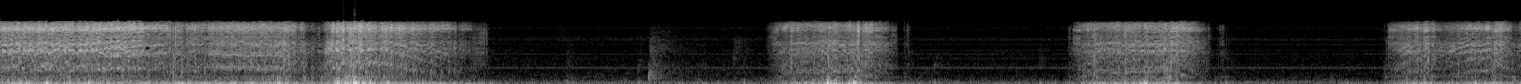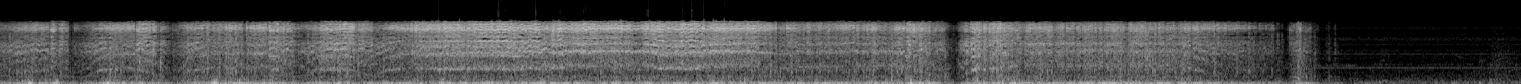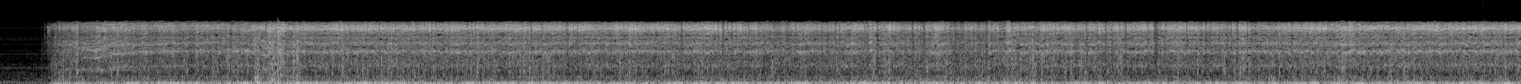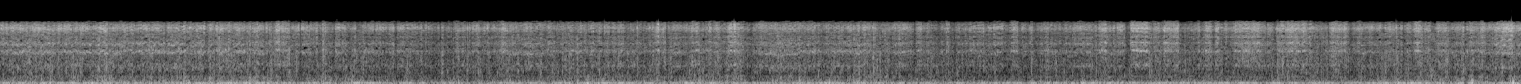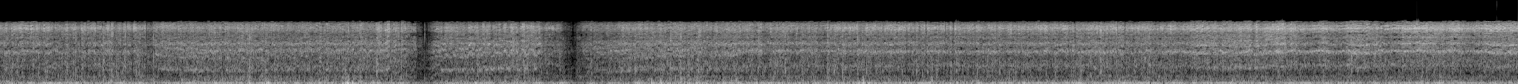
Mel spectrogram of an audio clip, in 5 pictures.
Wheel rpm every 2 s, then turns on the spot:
190, 170, 40, 0, 70, 40, 20, 90, 110, 130, 210, 220, 140, 190, 10, 50, 220, 230, 230, 230, 230, 230, 230, 230, 240, 230, 230, 230, 240, 230, 230, 210, 160, 150, 220, 230, 230, 230.
none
